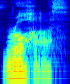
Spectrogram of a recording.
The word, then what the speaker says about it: Rojas: How do I pronounce the last name? Rojas.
